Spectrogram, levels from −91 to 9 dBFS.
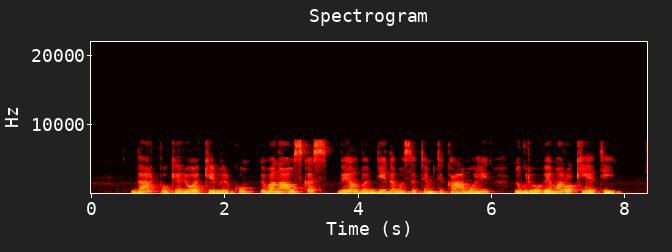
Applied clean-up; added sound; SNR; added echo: none; none; none; none.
